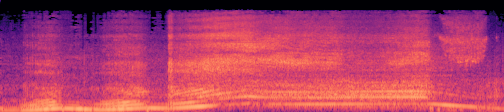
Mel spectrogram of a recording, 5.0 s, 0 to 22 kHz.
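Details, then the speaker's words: BMW E36 318is 5-speed, after fuel pump repair, European performance chip and security-system (EWS) bypass, launched in first gear for a donut: revs flare and hang high without pulling away, clutch slipping and smoking. "No. Did one spin? No, that sounded like clutch. Did it not spin at all? Uh-uh. Oh no. The clutch is smoky."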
